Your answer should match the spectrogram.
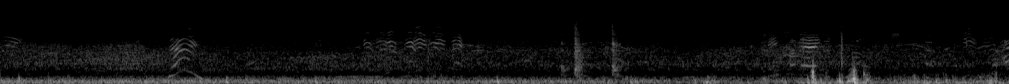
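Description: Distant shouts and calls of youth soccer players across the field, short and high-pitched, over a steady low rumble of wind on the microphone. A couple of low thumps stand out about eight seconds in.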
